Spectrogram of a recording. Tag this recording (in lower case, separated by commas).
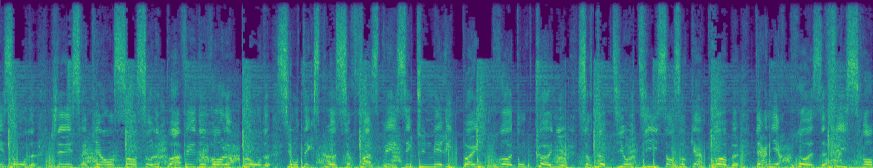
music, rapping, hip hop music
